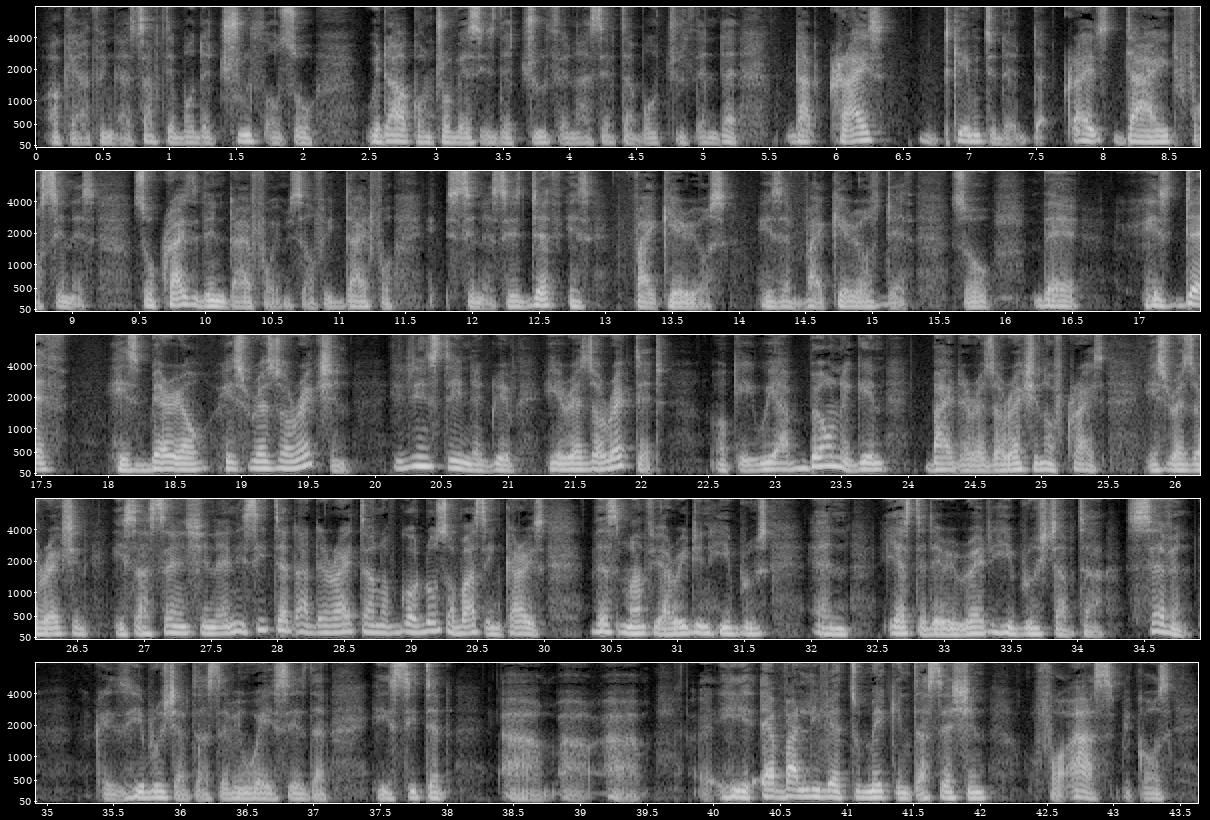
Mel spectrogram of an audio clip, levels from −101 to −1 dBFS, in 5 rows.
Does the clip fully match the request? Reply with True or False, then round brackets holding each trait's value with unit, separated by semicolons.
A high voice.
False (125 Hz)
